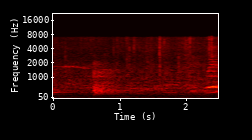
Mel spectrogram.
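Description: A pause in a man's speech in a large hall, with one short, low voice sound about half a second in over faint room noise.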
